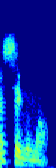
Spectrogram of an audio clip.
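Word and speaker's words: sigma: Deviation का साइन है इसको प्रोनाउंस करते हैं सिग्मा ठीक है और सुन तो तुझे क्यों डाउट हो रहा है?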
